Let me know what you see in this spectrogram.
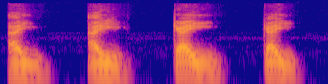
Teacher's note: lunak yang lembut ya bacaan yang lunak yang lembut gitu ya transisi atau peralihan dari dua vokal itu memang ee di jangkau dengan sempurna dua-duanya dan juga berurutan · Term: diftong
